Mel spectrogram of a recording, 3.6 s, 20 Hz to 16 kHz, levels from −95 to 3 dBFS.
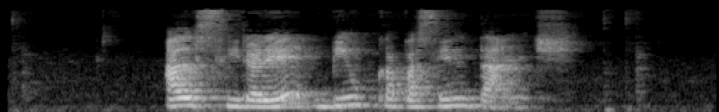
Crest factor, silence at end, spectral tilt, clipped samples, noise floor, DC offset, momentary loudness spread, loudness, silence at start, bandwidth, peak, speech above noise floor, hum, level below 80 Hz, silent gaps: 18 dB; 0.75 s; -4.5 dB/octave; under 0.1%; -66 dBFS; under 0.1%; 13 LU; -24 LUFS; 0.85 s; 11.5 kHz; -8 dBFS; 42 dB; none; -68 dBFS; none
